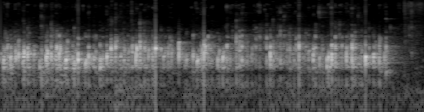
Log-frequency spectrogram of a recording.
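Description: Someone blowing through a straw into a dish soap and water mixture to whip up froth, a close, continuous bubbling gurgle with fizzing pops that fades out at the end.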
